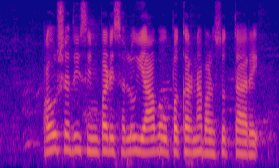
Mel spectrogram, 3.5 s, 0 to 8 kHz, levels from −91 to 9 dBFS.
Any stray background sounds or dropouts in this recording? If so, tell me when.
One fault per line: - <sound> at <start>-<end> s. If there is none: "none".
none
